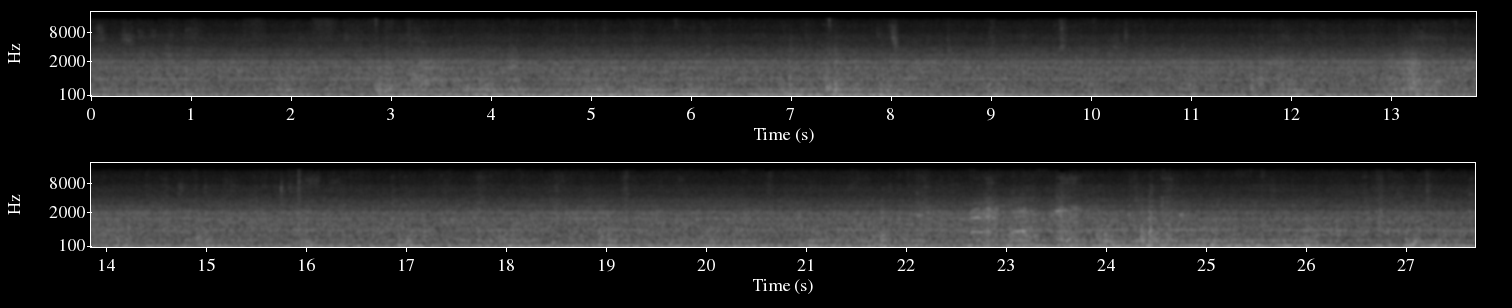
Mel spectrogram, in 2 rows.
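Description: Keisei AE100 series electric train heard from inside a passenger car: the steady rumble of wheels and running gear, with a few faint clicks.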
